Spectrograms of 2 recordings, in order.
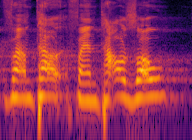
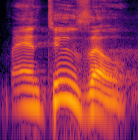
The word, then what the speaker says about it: Fantuzzo: Can you tell me something about Frank Fantazzo? Did I say it right, Frank? Fantazzo. You say it. Fantuzzo.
